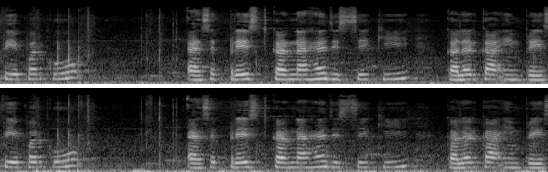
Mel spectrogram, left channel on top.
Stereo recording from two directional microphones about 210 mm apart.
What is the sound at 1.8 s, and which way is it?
A woman's voice, 20° left (ahead or behind).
